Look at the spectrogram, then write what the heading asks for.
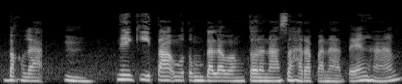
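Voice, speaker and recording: A woman with a Filipino accent playing a bitter, sharp-tongued, hot-headed young woman in a radio drama. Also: lowish voice, fairly quick, close to an everyday voice. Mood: irritated. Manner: sassy, blunt, slangy.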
